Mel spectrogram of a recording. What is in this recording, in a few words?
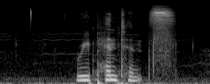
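"repentance", US English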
